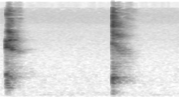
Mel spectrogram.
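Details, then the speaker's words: Young boy kept home with a cough: two short, sharp coughs about a second apart in a quiet room. "Вы как думаете, почему я дома? Я кашляю"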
